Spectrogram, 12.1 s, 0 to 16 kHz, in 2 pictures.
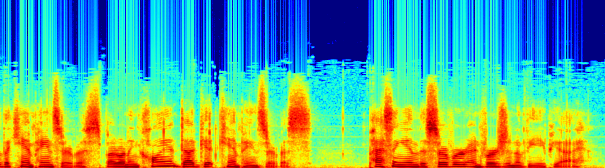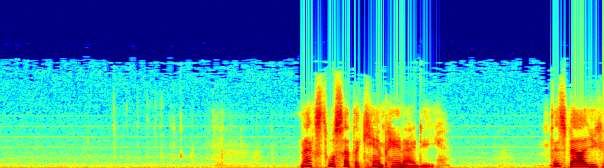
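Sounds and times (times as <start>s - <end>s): faint keyboard typing: 6.9s - 8.4s.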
